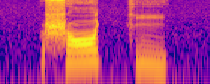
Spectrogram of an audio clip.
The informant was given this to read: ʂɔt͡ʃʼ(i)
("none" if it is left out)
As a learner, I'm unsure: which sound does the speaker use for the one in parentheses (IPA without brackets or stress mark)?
i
